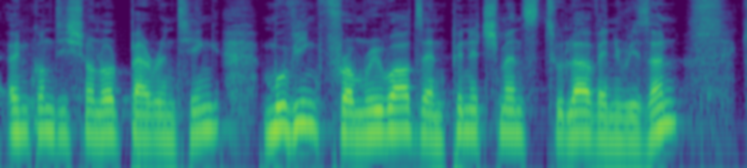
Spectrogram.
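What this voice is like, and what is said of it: French-accented English pronunciation. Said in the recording (French): “tu m'excuseras d'avance pour mon superbe euh, accent”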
